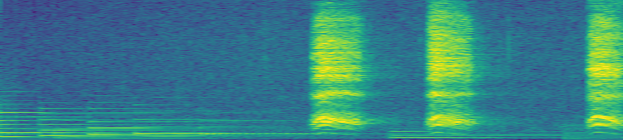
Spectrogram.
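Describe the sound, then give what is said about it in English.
Crows cawing outside a library: three harsh, raspy caws in separate loud bursts, coming after a stretch of sustained steady tones. “Are the crows, like, breaking rules about staying quiet in the library? Technically, they're outside the library”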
